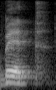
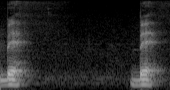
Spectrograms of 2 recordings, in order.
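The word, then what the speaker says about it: בית: están sustantiva 2 entonces yo por ejemplo a veces digo bet pero según la pronunciación del hebreo bíblico se tendría que decir vez vez porque porque el ataúd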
